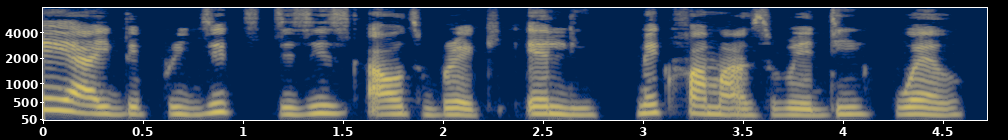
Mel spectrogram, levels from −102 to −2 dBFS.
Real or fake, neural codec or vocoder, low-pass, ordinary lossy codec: fake; codec, 16 kHz, 16 kbps, FreqCodec, larger model; none; none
